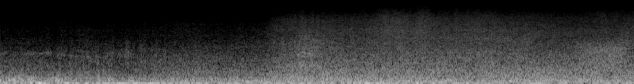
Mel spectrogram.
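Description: Film sound effect of an asteroid striking the Earth: a steady, deep rumble with a hissing rush that grows louder about three seconds in.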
